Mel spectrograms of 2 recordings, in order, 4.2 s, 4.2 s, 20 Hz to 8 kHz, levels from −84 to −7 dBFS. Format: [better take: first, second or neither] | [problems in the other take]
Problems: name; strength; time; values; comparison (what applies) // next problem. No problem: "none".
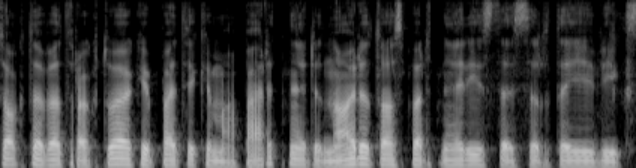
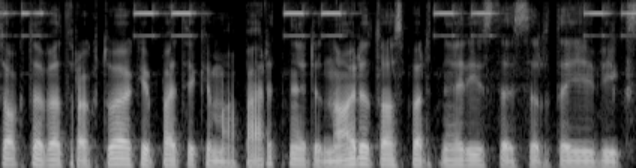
first | background sound (Alarm); 11 dB below the speech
